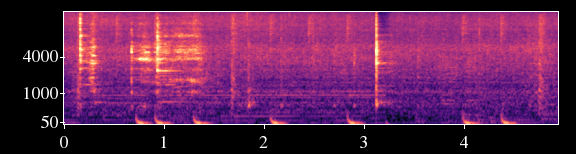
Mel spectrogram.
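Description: Flour cooks in a Dutch oven for short ribs, stirred with repeated low scraping strokes at an uneven rhythm over a soft background sizzle.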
